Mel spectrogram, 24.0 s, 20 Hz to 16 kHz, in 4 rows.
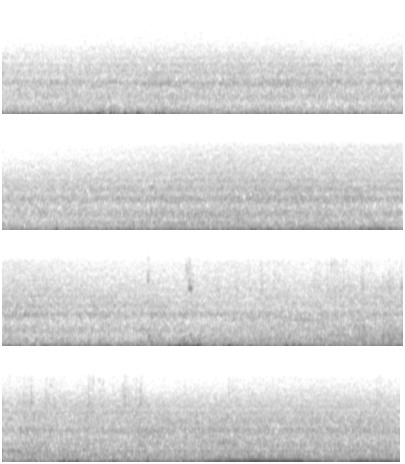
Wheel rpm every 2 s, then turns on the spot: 10, 0, 0, 0, 0, 0, 0, 0, 0, 0, 0, 0.
none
